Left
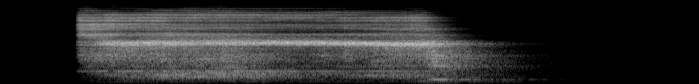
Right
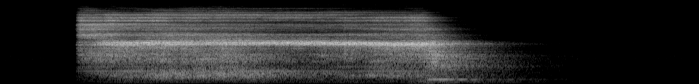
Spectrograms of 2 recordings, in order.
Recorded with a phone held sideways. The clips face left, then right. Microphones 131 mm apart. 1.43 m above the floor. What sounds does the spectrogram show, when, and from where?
0.8 s a hiss: 55° right (ahead or behind), 1.4 m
